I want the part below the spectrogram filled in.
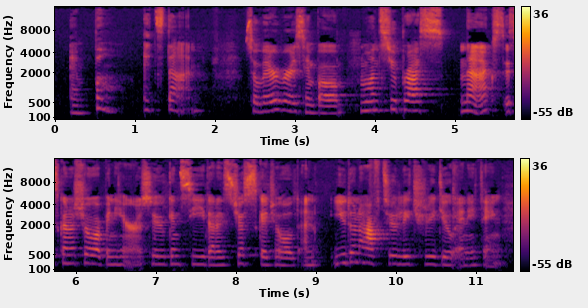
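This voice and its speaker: A woman speaks with a non-native accent. Her fairly high pitch carries fairly even intonation. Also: moderate pace. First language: not English. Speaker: business and marketing YouTuber; online business tutor. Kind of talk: tutorial. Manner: casual, with fillers. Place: home room. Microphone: webcam.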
